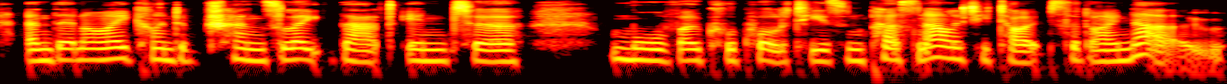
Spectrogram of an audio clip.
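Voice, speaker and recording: The speaker has a Buckinghamshire accent and talks at a moderate pace. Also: woman. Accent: English, Milton Keynes. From Milton Keynes, England. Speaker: voice actress and casting director. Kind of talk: casual interview chat.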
